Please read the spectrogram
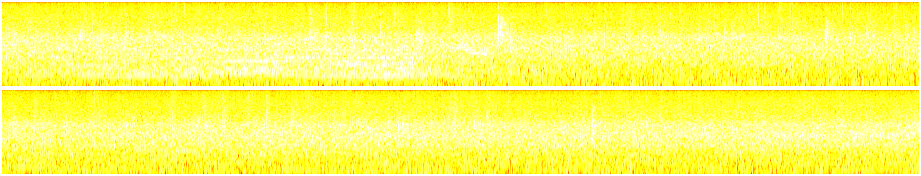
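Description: Heavy rain hissing steadily, with the horn of the approaching Amtrak train sounding one sustained chord for about two seconds near the start.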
